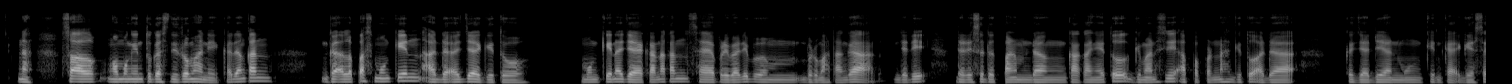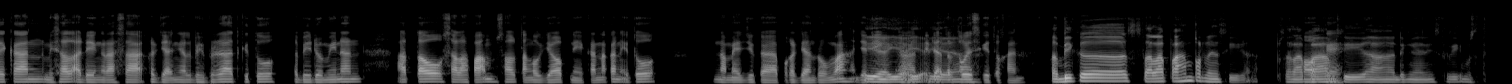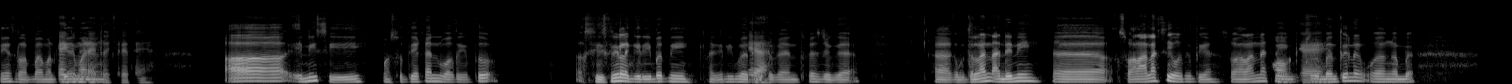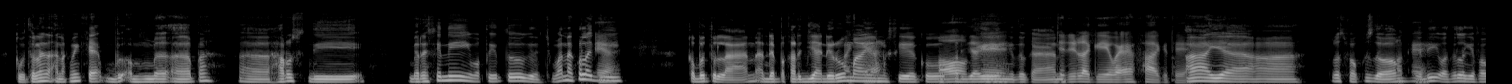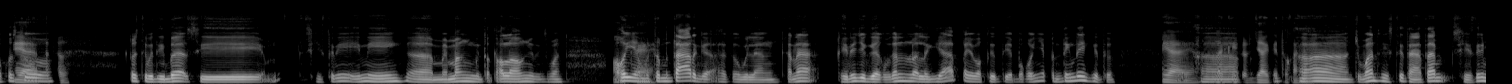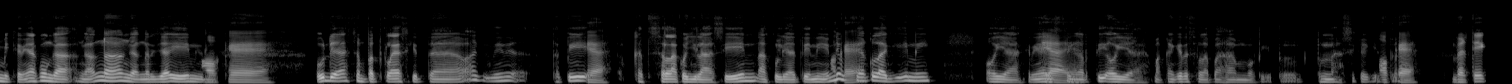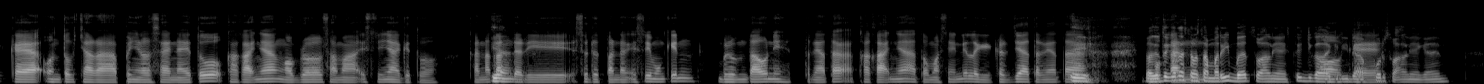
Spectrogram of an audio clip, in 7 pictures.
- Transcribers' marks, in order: "gitu" said as "geu"; "Pastinya" said as "paisya"; in English: "clash"; laughing while speaking: "Ih"
- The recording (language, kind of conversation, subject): Indonesian, podcast, Bagaimana cara kamu membagi tugas rumah tangga?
